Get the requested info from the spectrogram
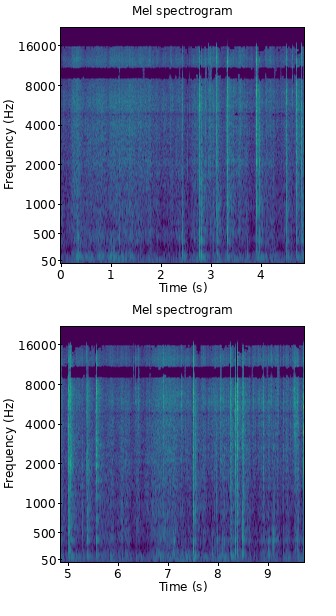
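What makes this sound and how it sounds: Fingertips pinch a fold of a large clear plastic bubble wrap sheet and pop the bubbles one after another. A steady bright crinkling rustle runs throughout, broken by a series of sharp, bright pops that cut off almost instantly.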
